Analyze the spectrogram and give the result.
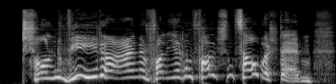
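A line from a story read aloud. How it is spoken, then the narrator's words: Calling out. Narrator (German): rief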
